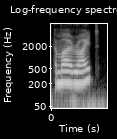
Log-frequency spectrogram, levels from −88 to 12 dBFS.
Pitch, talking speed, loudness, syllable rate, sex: 215 Hz, 255 wpm, -13 LUFS, 5.4 syllables/s, female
